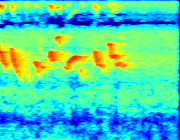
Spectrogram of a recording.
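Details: Kecial kuning white-eye from Lombok, described as a steady singer, gives a quick burst of high, thin chirps and sliding twitters lasting about a second and a quarter, then falls silent.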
